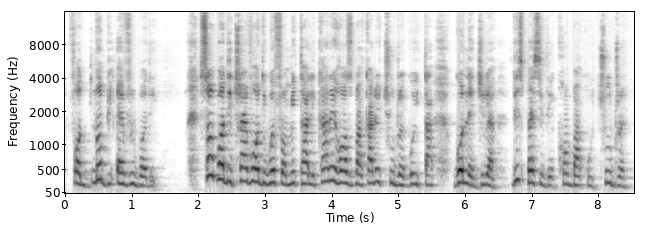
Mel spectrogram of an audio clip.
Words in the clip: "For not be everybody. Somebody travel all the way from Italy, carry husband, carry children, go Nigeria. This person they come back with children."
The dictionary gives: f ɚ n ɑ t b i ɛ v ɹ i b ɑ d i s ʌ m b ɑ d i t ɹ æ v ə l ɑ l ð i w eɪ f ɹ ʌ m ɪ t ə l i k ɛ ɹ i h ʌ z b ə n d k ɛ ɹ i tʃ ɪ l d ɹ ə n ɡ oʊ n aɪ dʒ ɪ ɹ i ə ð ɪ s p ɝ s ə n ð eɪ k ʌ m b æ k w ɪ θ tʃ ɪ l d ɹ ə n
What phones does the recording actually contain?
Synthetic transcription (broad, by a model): f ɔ n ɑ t b i ɛ v ɹ i b ɑ d i s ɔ m b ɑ d i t ɹ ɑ ə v ɑ l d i w eɪ f ɹ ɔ m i t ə l i k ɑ ɹ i h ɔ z b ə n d k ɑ ɹ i tʃ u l d ɹ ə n ɡ oʊ n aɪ dʒ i ɹ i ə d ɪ s p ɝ s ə n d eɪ k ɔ m b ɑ k w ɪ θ tʃ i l d ɹ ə n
